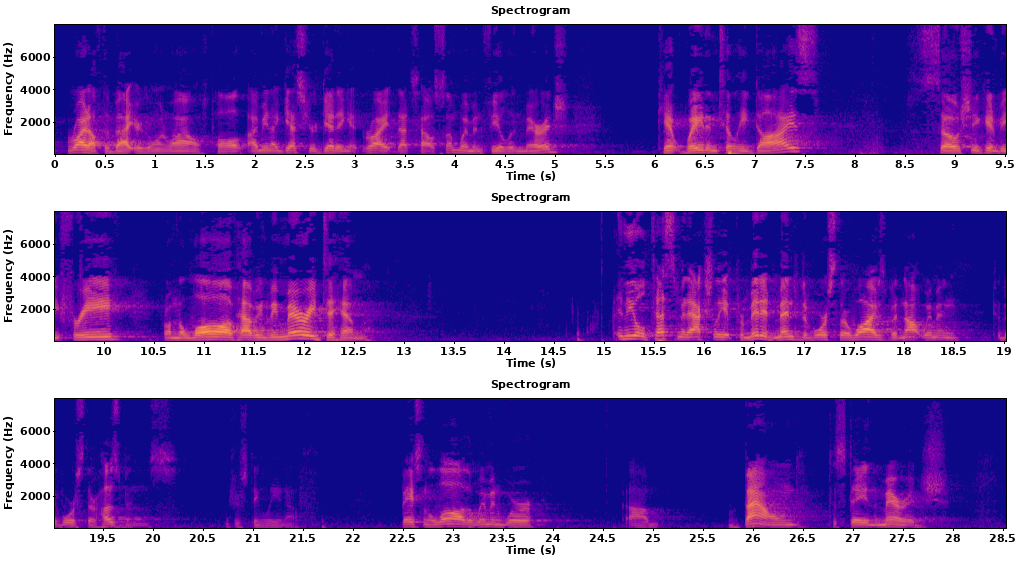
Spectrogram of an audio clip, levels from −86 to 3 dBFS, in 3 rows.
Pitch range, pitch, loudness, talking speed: 120-145 Hz, 130 Hz, -31 LUFS, 165 wpm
